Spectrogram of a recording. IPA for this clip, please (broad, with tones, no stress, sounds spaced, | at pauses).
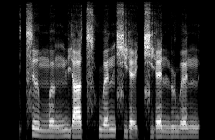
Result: t͡s ɹ̩˥˨ m ɤ˨˦ ŋ n̪ j ä˨˦ t͡sʰ w ə˦ n ɕ j ɛ̰˨˩ t͡ɕ j ɛ˦ n ɻ w ə˦ n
